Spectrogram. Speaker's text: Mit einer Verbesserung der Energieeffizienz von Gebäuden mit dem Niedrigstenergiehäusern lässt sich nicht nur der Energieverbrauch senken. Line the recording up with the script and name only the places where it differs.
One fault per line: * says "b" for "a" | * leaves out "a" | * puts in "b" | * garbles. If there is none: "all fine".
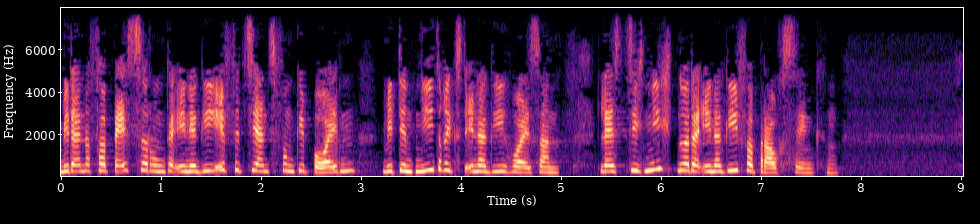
all fine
